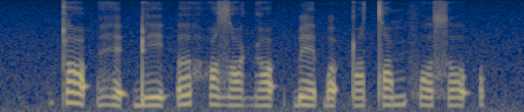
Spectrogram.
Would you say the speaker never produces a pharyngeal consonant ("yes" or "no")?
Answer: yes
